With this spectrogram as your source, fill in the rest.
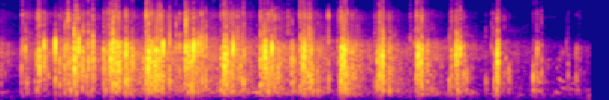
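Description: A group of students in a classroom claps rhythmically in quick bursts, loud and close, with a few voices mixed in.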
